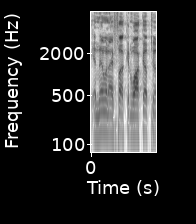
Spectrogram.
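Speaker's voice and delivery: ordinary delivery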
